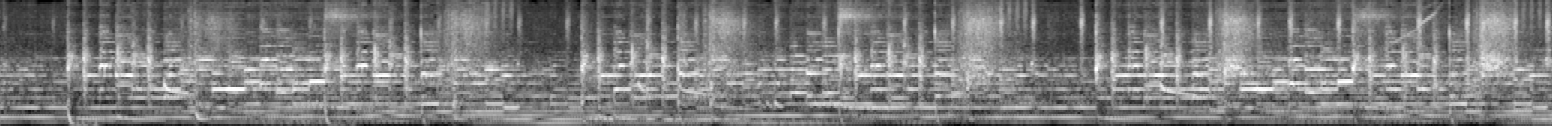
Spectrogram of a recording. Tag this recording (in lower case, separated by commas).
music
